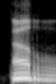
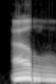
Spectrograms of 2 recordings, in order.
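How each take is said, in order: The two takes are said the same way.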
